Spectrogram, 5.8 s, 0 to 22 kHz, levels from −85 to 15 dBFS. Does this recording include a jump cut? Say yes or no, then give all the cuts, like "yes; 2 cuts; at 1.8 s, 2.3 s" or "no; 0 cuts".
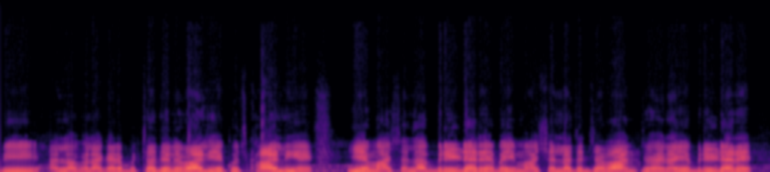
yes; 1 cut; at 4.8 s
